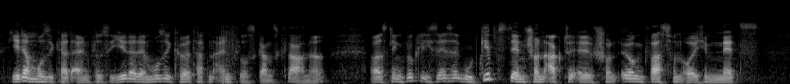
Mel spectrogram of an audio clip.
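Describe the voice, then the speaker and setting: At a fairly quick pace, a man talks in a medium pitch with ordinary pitch variation, an unremarkable speaking voice. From Germany, Mönchengladbach. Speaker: podcast host. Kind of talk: casual interview. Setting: band rehearsal room.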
